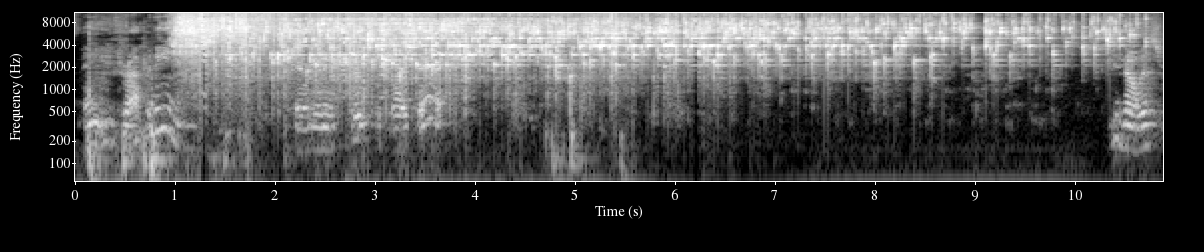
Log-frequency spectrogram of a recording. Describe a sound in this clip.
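Fat sizzles and crackles steadily in a hot frying pan.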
